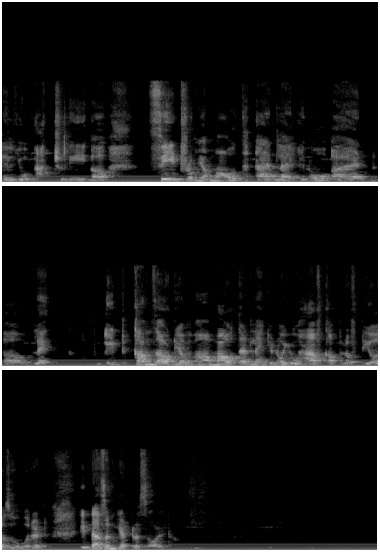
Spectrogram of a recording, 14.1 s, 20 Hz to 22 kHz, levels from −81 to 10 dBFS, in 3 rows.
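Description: Mains hum runs through the whole speech clip: a steady 50 Hz tone with low harmonics, sitting only about 10 dB below the voice. A ground loop or nearby transformer has coupled the power line into the signal, leaving a constant drone beneath every phrase.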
